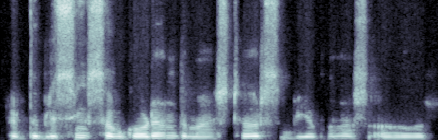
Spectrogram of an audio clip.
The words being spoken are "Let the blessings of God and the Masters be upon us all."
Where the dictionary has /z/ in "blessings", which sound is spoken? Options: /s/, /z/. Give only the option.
/s/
